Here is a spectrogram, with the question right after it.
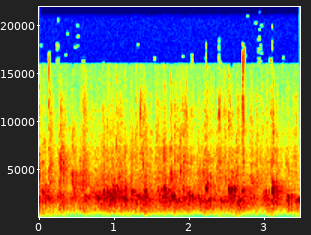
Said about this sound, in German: Darf ich dir schon einen Applaus geben?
